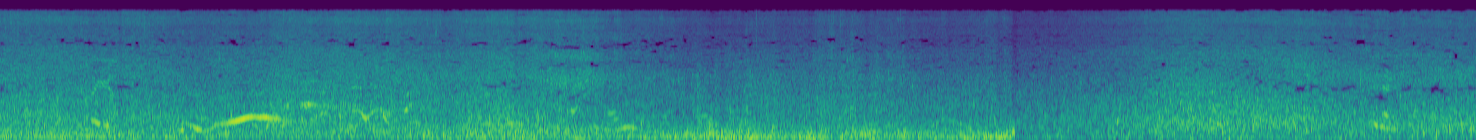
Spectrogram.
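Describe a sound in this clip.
Small waves lap on the water.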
